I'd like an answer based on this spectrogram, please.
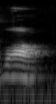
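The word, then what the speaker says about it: ظ: Now let's move on to Da. It looks just like Da but has a dot on top, and it sounds like the, but it's much deeper.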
